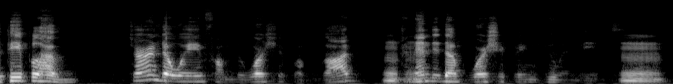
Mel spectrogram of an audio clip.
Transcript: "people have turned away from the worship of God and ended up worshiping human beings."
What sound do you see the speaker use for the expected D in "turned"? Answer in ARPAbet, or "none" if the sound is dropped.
D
